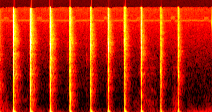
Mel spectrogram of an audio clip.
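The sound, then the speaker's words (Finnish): A single person claps ten times in a steady, even rhythm in congratulation, each clap sharp and crisp, then stops. No one speaks. “Onnea. Se onnettelut taputan täällä.”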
